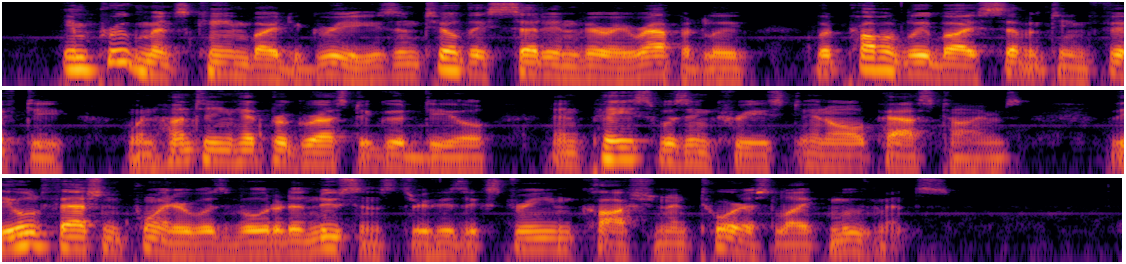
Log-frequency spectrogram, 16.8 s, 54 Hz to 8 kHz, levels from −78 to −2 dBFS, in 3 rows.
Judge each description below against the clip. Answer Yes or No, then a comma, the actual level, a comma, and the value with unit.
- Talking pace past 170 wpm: No, average, 155 wpm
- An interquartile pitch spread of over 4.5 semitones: Yes, average, 5.2 semitones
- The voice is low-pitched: Yes, low, 100 Hz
